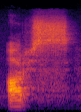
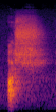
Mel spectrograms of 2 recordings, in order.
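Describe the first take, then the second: First: The r and s are sounded separately. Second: The r and s merge into sh. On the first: The speaker calls it wrong. "instead of saying ars" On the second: The speaker calls it right. "you would say ush"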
